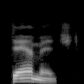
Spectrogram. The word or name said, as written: damaged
